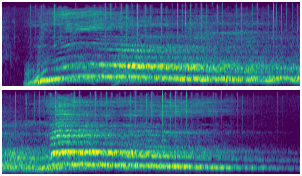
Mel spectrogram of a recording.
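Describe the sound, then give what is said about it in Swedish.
Children howling together at once, imitating a dog: a long, loud chorus of wavering howls that swoops up at the start, holds steady, swells again midway and slowly fades away. “Och så ylar ni tillsammans på en gång.”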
